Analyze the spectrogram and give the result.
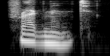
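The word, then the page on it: fragment: noun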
